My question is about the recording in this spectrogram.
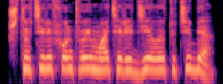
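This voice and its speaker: A woman's voice: fairly high pitch, little pitch movement, brisk, mellow, no echo, pitched above the performer's own voice, close to an everyday voice. A woman voicing a strict father who speaks curtly and dryly. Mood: stern. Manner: strict, dry. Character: stern curt older man, a father.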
